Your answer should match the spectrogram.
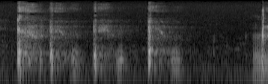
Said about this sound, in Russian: Кашляешь ты все.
